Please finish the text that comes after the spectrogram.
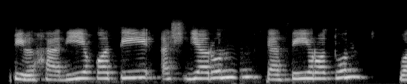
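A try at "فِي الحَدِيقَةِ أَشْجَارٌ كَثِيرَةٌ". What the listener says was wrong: Panjang. Asja. Panjang. Asja.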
